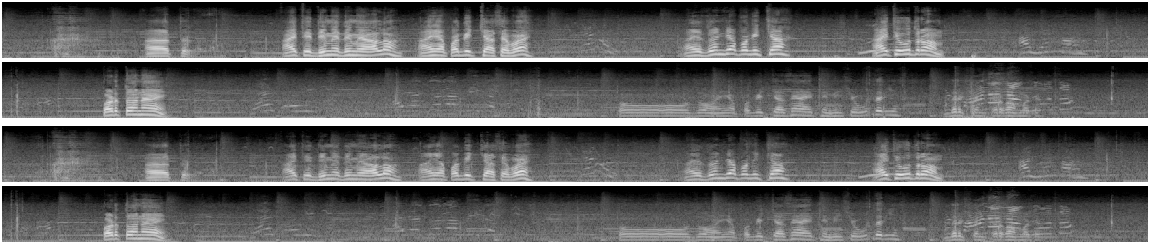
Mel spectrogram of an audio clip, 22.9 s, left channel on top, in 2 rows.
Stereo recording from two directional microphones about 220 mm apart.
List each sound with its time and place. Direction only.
0.5 s music: centre (ahead or behind)
1.4 s speech: 5° left (ahead or behind)
2.8 s speech: 35° left (ahead or behind)
6.8 s speech: 40° left (ahead or behind)
12.5 s speech: 30° left (ahead or behind)
17.6 s music: 5° right (ahead or behind)
20.0 s speech: 10° right (ahead or behind)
